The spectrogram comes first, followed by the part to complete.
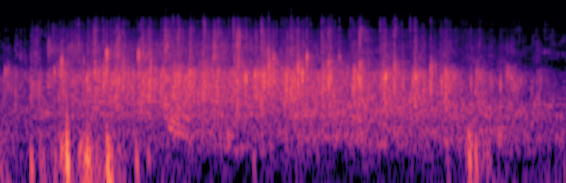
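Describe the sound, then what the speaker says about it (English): Sustained audience applause filling a gala hall at an annual community dinner in Washington DC, steady dense clapping at even loudness for the whole stretch, with faint voices mixed in. "a round of applause for each and every one of you"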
